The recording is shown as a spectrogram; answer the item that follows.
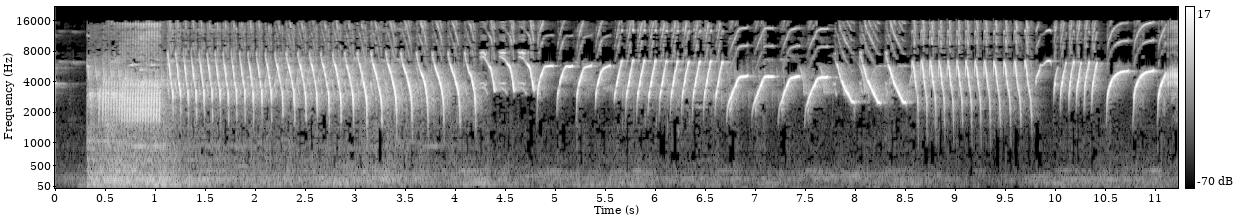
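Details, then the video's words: Lure recording of canary song meant to start other canaries singing: after a brief buzzy opening, sustained fast trills of downslurred notes give way to looping whistles and rattling tours, continuing without break. "Sekali Putar Kenari Lain Langsung Nyaut Bunyi Gacor || Voice of Canary"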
